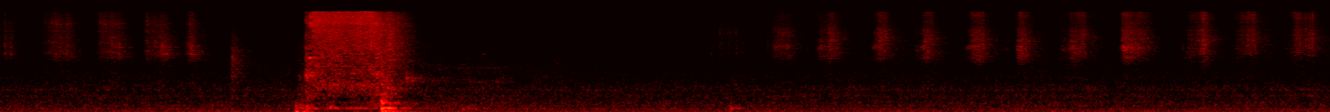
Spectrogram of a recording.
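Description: A razor scrapes through stubble in short, rasping strokes.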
